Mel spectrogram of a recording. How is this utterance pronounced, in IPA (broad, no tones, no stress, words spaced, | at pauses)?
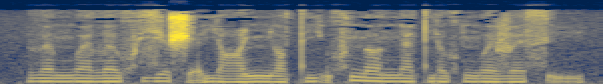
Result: ðɜŋʷælɜxʷ zʲɔʃɛ̰jɑ ɲɒt jḭxʷnʌ nætjɜxʷŋʷɛv ɛsḭ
